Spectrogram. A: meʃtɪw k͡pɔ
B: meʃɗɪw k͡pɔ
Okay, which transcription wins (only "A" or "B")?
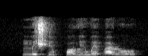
B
